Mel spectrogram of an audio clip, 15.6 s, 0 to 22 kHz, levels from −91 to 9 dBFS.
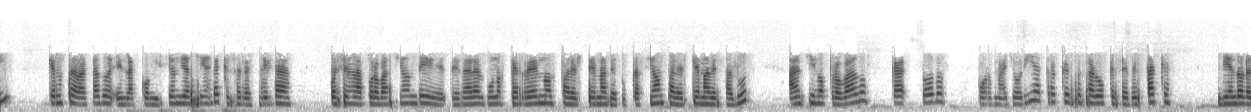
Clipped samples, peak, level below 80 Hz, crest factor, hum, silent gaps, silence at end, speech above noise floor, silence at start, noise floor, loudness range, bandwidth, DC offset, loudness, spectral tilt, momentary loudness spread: under 0.1%; 0 dBFS; -60 dBFS; 22 dB; none; none; 0 s; 36 dB; 0 s; -58 dBFS; 3 LU; 4.8 kHz; under 0.1%; -22 LUFS; -7.5 dB/octave; 8 LU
